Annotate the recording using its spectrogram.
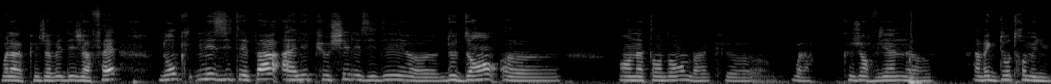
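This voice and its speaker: Fairly slow delivery with fairly even intonation and long, frequent pauses. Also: woman, medium pitch for a woman. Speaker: budget planning vlogger. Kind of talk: casual vlog talk to viewers. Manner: hesitant, many fillers.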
